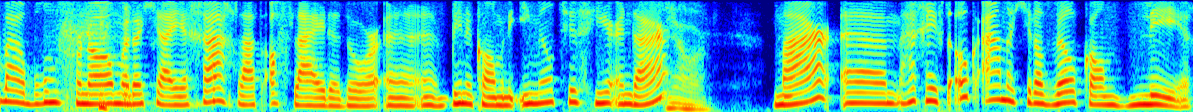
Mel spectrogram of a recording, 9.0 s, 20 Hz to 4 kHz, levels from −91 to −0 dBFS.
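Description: No technical faults can be heard anywhere in this recording.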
